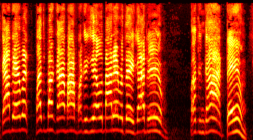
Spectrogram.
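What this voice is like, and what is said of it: Yelling imitation of another person. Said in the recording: “That's my impression of him.”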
